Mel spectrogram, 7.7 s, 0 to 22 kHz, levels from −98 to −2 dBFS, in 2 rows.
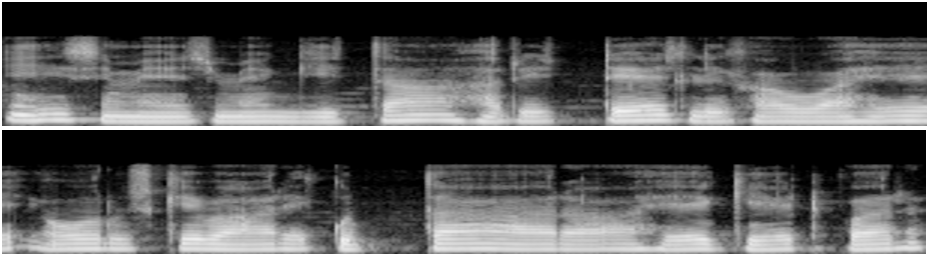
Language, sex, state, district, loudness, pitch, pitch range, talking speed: Hindi, male, Chhattisgarh, Bilaspur, -18 LUFS, 120 Hz, 115-125 Hz, 150 wpm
